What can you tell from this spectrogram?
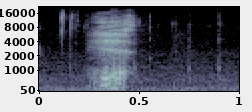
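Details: A single short, explosive hissing burst with a quick lead-in, in a quiet room, during a streamer's hiccup compilation: one sneeze.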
